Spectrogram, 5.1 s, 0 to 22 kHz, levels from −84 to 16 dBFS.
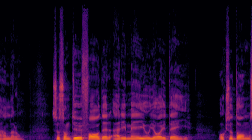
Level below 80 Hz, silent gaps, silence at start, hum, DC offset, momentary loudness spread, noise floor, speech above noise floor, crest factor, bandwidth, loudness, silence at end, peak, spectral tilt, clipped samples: -80 dBFS; none; 0 s; none; under 0.1%; 15 LU; -62 dBFS; 41 dB; 16 dB; 18.5 kHz; -22 LUFS; 0 s; -6 dBFS; -5.5 dB/octave; under 0.1%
